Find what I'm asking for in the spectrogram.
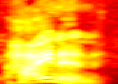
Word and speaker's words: Heinen: No, I'm saying it wrong. – It's all right. Heinen. You're close.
